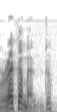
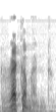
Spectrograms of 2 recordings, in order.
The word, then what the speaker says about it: recommend: Sy gain stress success in the case of recommend recommend not recom it's not recom recom no it is commend recomend the second syllable now re Comm men therefore it is third syllable that gains stress okay therefore what do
